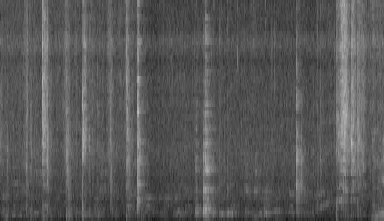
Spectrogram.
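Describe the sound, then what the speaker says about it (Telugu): Egg rice being mixed in a hot pan, cooked rice stirred into scrambled egg with repeated scraping and clinking of a spatula against the pan over a soft sizzle, close and moderately loud, with no talking. "అన్నం వేసుకొని ఇట్లా ఇక మంచిగా కలుపుకోవాలి"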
